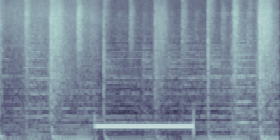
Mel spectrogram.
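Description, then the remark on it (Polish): A single steady ringback tone from an outgoing phone call sounds for about a second, loud and clear over rhythmic background music, with no answer and no voices. “Kurczę, no dlaczego nie odbiera, no?”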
